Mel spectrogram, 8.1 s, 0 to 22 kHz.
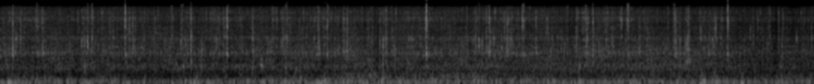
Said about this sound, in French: Notre trajet à tandem nous amène de Bamako à Sikasso, situé à 400 km plus à l'ouest. Nous luttons contre l'harmattan, ce vent du sel qui souffle sans discontinuité dans la direction opposée à la nôtre.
